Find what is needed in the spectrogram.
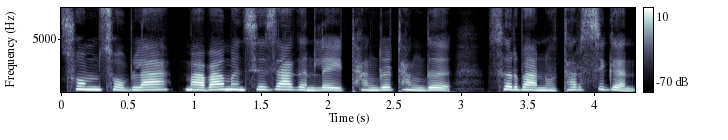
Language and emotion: Bodo, neutral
